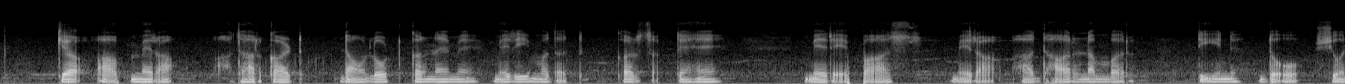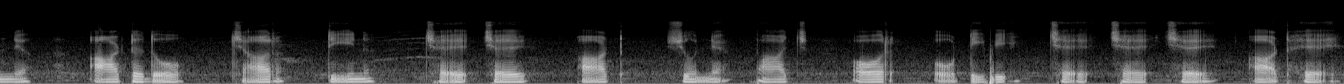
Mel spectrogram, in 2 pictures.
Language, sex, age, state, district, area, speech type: Hindi, male, 60+, Madhya Pradesh, Harda, urban, read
